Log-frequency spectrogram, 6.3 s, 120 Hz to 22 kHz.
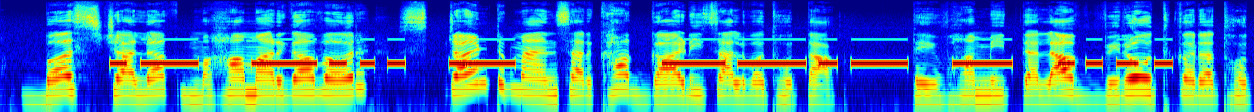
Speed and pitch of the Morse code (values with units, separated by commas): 16 wpm, 1170 Hz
